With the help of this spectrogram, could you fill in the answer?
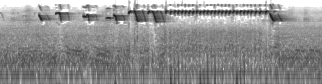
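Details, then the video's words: Saffron finch, known as jilguero argentino, gives several high slurred chips, then a long fast ringing trill of about twenty evenly spaced notes, closing with a downward slur. "JILGUERO ARGENTINO"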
